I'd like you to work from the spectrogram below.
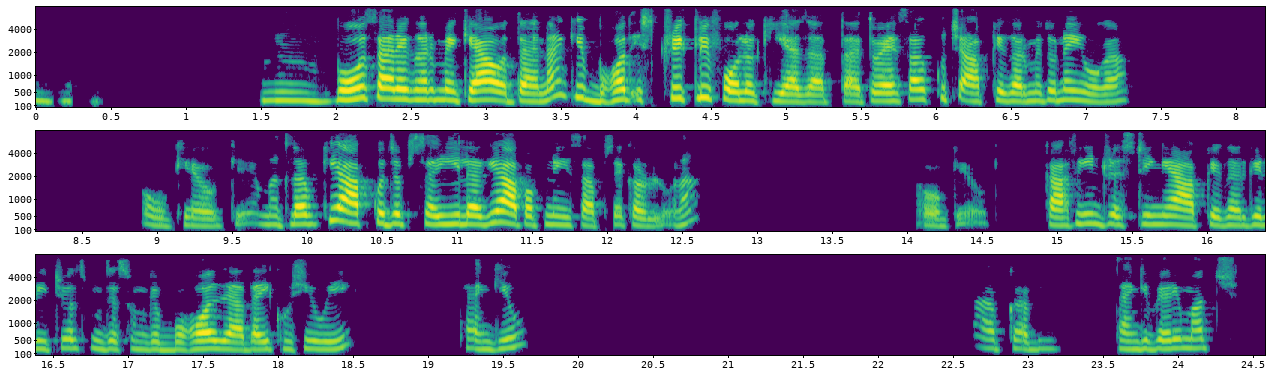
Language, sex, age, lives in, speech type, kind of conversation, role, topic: Hindi, female, 20-24, India, conversation, podcast, host, Subah uthte hi aap sabse pehle ghar ka kaunsa riwaaz follow karte ho?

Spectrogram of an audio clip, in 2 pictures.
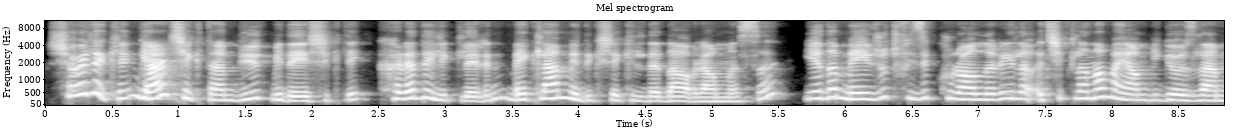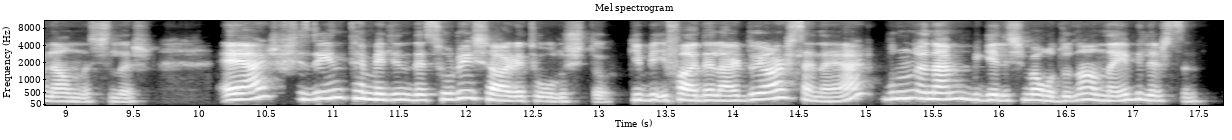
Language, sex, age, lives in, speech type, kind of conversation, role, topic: Turkish, female, 35-39, Greece, read, expert-assistant, expert, Kozmolojiyle ilgili okuduğum bilgilerin doğruluğunu nasıl kontrol edebilirim?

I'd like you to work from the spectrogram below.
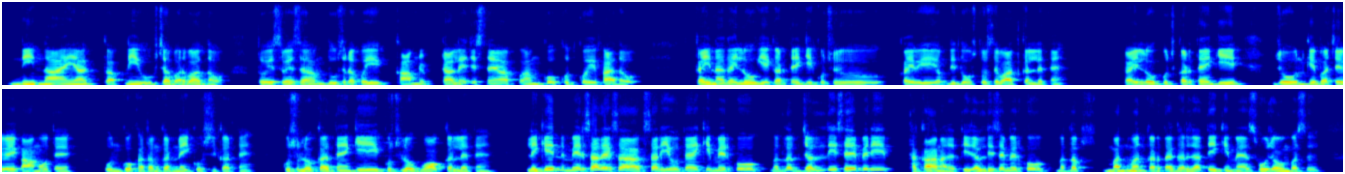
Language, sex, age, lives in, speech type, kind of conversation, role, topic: Hindi, male, 25-29, India, conversation, advice, user, मैं अपने ऊर्जा स्तर का सही आकलन करके उसे थकान और बर्नआउट से कैसे अलग करूँ?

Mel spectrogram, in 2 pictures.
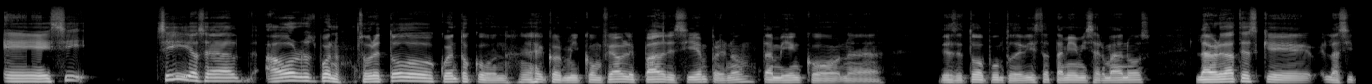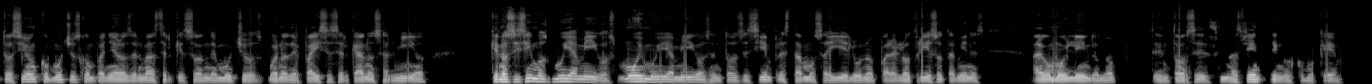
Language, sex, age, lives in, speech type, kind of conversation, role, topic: Spanish, male, 25-29, Spain, conversation, advice, user, ¿Cómo viviste la pérdida de tu empleo y por qué sientes la necesidad de redefinir tu rutina y tu propósito?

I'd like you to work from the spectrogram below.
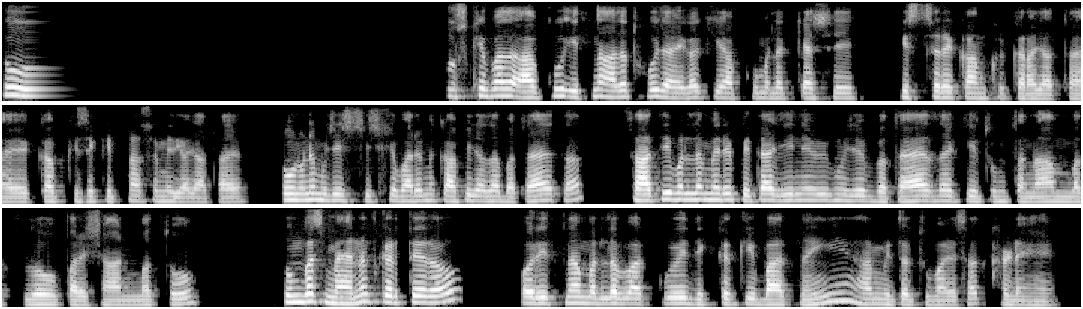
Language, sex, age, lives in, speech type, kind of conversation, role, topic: Hindi, male, 18-19, India, conversation, advice, user, मैं रोज़मर्रा की आदतों में स्थिरता कैसे बनाए रख सकता/सकती हूँ?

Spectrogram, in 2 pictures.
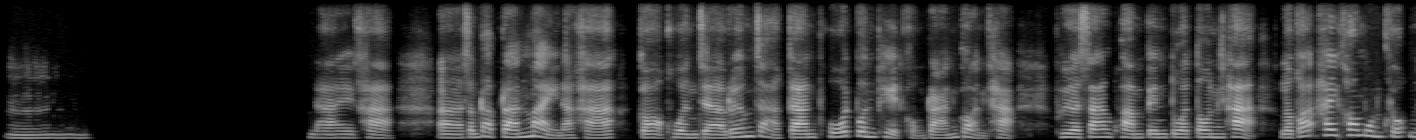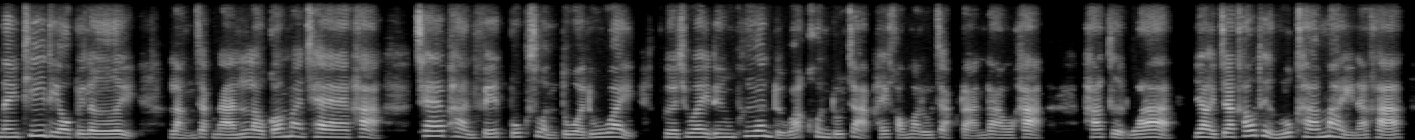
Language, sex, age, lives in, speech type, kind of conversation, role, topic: Thai, female, 45-49, Thailand, read, expert-assistant, expert, ถ้ามีเงินจำกัดในการเริ่มธุรกิจ ควรให้ความสำคัญกับอะไรเป็นอันดับแรก ระหว่างราคาสินค้า คุณภาพ หรือบริการ?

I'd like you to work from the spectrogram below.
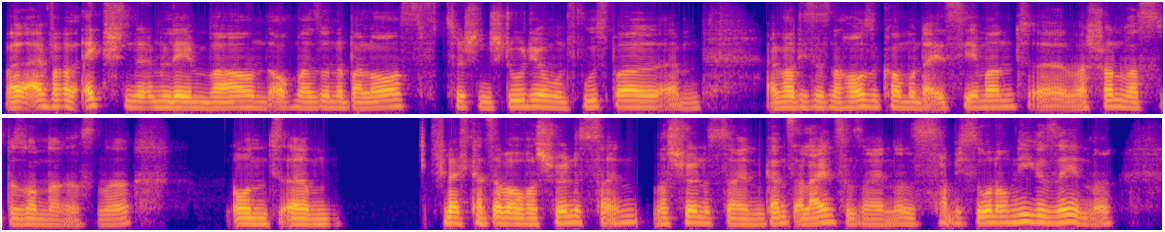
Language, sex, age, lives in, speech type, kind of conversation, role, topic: German, male, 20-24, Germany, conversation, advice, user, Wie hast du die Trennung oder Scheidung und das plötzliche Alleinleben nach einer langen Beziehung erlebt?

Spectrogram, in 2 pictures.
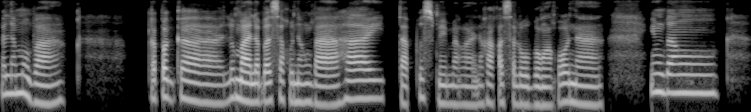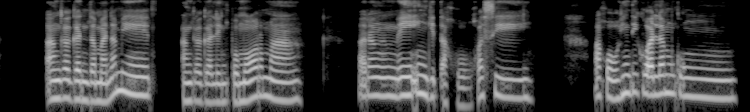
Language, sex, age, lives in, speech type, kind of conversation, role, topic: Filipino, female, 30-34, Philippines, conversation, advice, user, Paano ako pipili ng angkop na pananamit na babagay sa aking estilo at okasyon?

